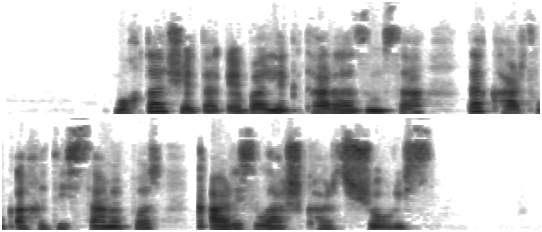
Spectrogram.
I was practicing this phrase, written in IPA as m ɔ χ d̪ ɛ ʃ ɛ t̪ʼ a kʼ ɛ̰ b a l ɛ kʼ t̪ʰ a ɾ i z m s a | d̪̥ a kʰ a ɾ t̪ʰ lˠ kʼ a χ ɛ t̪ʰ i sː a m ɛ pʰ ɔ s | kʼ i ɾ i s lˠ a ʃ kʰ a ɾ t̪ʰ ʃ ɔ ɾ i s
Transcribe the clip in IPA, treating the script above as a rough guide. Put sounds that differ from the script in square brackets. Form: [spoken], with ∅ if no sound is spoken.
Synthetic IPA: m ɔ χ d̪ [a] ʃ ɛ t̪ʼ a kʼ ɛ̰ b a l ɛ kʼ t̪ʰ a ɾ [a] z m s a | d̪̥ a kʰ a ɾ t̪ʰ lˠ kʼ a χ ɛ t̪ʰ i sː a m ɛ pʰ ɔ s | kʼ [a] ɾ i s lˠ a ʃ kʰ a ɾ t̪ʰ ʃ ɔ ɾ i s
